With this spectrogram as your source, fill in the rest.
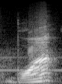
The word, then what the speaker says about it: Blois: So our first objective really is to escort Jean to Blois, is how it's pronounced, I believe, to get some more troops.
